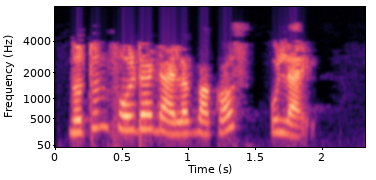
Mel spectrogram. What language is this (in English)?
Assamese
